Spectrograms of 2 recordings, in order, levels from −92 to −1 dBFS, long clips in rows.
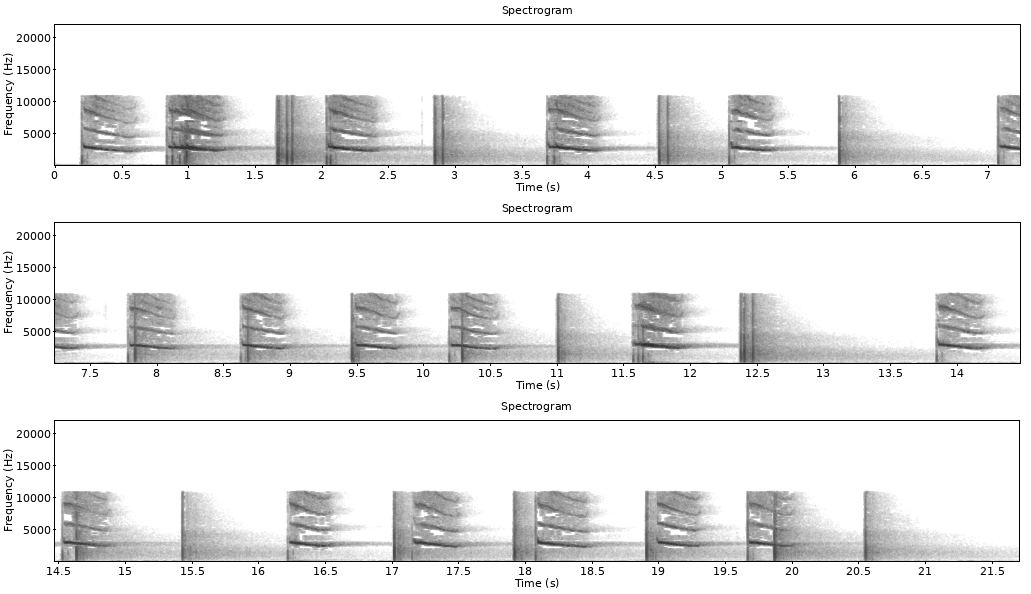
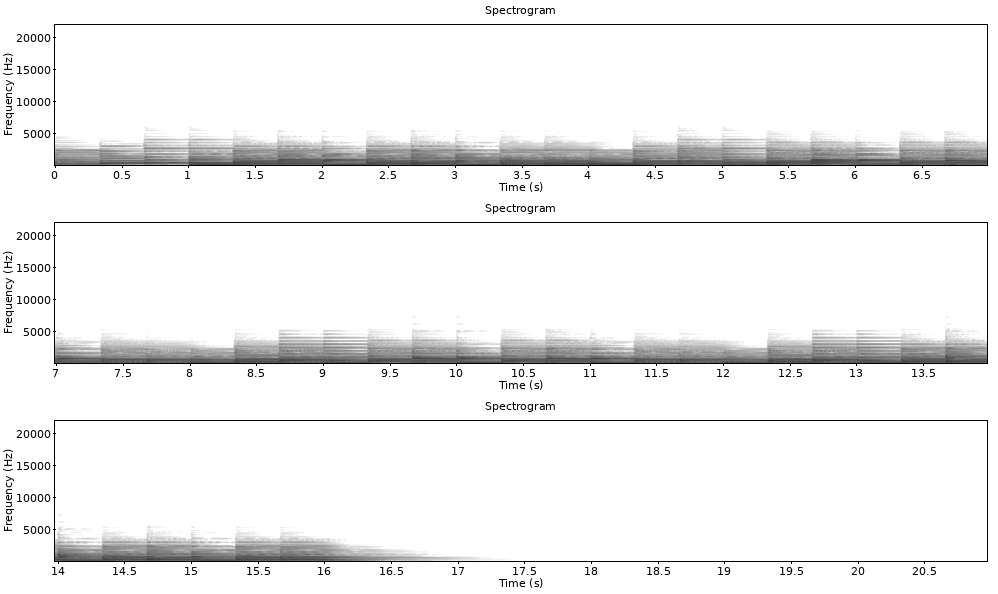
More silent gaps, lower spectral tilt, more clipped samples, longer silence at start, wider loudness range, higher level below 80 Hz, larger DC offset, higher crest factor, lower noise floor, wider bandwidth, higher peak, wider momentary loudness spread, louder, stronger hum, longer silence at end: neither; second, 1.5 dB/octave vs -7.5 dB/octave; neither; first, 0.2 s vs 0 s; first, 6 LU vs 3 LU; about the same, -64 dBFS vs -60 dBFS; neither; first, 30 dB vs 16 dB; second, -67 dBFS vs under -90 dBFS; first, 11.5 kHz vs 4.8 kHz; first, -2 dBFS vs -16 dBFS; first, 17 LU vs 4 LU; first, -28 LUFS vs -31 LUFS; neither; second, 1 s vs 4.5 s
